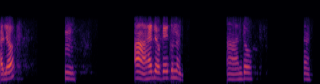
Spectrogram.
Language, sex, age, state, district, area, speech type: Malayalam, female, 60+, Kerala, Alappuzha, rural, conversation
